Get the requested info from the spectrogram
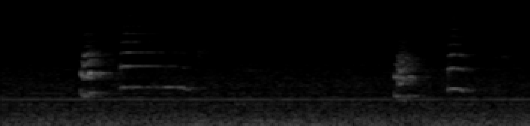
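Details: Four-month-old female Siberian kitten howls in a thin voice because she is hungry, two short rising-then-falling cries about two seconds apart with soft trailing notes, a constant low hum behind.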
